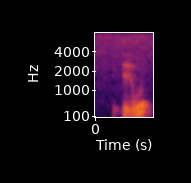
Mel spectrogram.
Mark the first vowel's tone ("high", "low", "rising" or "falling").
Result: rising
